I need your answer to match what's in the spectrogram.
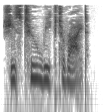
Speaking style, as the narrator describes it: Rafe said in a low voice

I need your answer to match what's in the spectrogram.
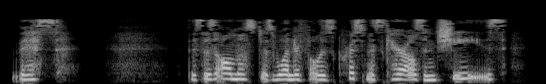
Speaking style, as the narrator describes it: I moan

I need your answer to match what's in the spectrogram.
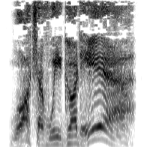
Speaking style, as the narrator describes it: growled a deep voice

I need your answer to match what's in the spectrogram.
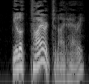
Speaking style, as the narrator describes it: she said, her voice gentle

